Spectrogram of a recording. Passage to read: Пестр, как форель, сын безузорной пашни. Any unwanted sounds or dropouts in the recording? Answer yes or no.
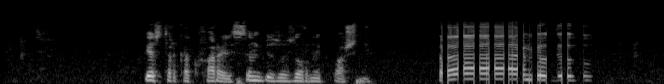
yes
